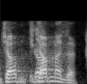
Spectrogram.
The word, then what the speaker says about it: Jamnagar: Jamnagar.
